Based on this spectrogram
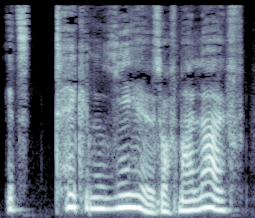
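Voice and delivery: high, slow ladybird lament; high-pitched, drawn-out character voice. Acted. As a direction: complain slowly in a high voice. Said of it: "the ladybird said".

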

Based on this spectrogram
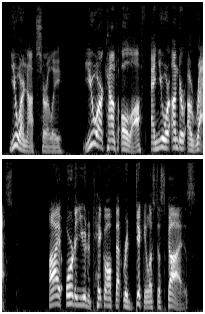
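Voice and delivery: firm, loud arrest order; Mister Poe confronting the disguised villain, stern; stern banker. Acted.

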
